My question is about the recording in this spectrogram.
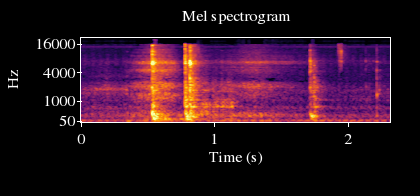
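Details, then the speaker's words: HMV 102 portable gramophone, mark I early auto-brake turned by hand crank. Light, uneven mechanical clicks as the hard cam revolves and the anchor moves back and forth; auto-brake works normally. "Okay, so now you hear the hard cam revolving and the anchor moving back and forth."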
